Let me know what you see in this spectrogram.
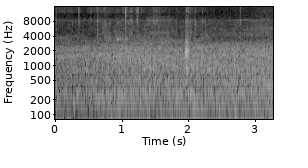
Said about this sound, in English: Gotta wait for traffic here. Gotta be safe.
